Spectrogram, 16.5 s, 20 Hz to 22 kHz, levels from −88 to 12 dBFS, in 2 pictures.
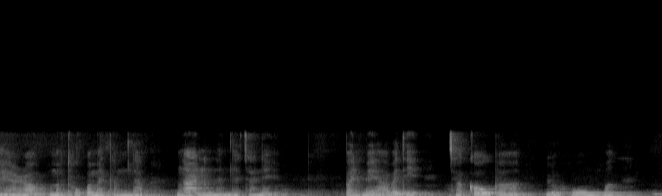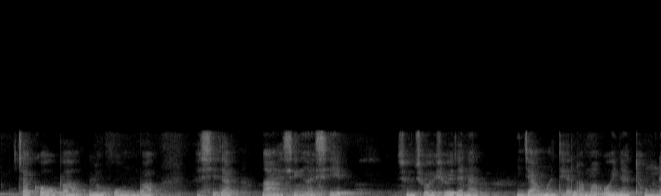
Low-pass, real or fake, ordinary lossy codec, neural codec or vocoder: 7.2 kHz; real; none; none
